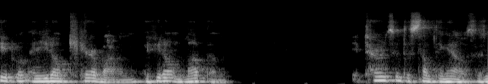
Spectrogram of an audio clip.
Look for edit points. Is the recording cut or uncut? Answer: uncut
